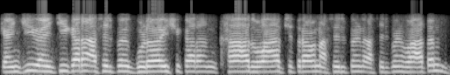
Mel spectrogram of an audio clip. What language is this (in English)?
Kashmiri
